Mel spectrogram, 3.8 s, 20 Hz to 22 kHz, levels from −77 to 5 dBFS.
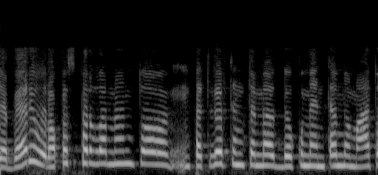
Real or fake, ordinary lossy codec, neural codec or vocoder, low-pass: fake; AAC, 48 kbps; codec, 16 kHz, 2 kbps, X-Codec, HuBERT features, trained on general audio; 7.2 kHz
